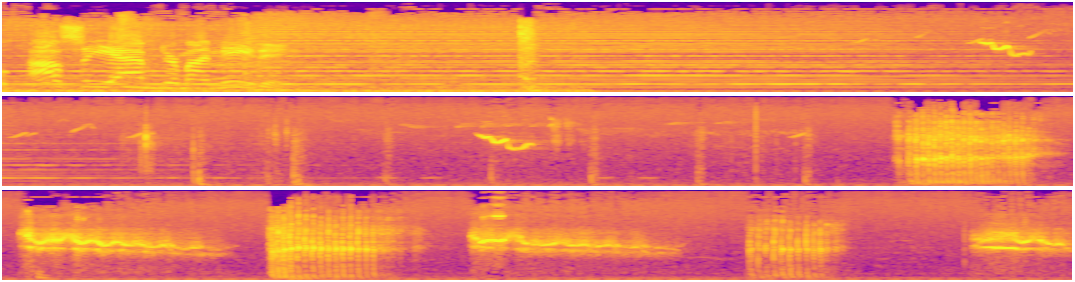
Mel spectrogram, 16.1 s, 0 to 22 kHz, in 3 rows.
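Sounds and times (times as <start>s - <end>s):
cartoon snoring with whistle: 14.4s - 15.0s.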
